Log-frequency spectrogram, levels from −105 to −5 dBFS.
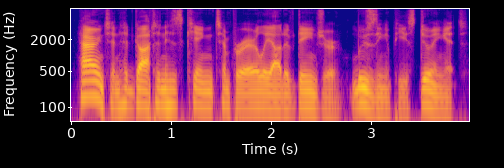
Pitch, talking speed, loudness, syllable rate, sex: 100 Hz, 210 wpm, -25 LUFS, 6.5 syllables/s, male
